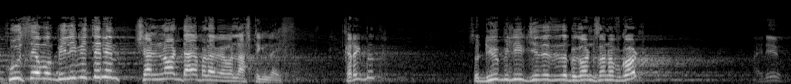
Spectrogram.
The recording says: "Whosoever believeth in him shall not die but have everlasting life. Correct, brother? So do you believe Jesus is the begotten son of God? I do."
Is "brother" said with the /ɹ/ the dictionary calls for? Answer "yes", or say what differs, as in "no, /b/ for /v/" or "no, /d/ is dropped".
no, /ɹ/ is dropped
